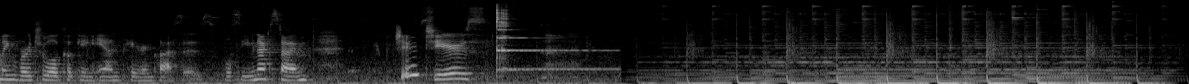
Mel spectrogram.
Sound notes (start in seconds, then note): 4.9 glasses clinking; 6.4 upbeat music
